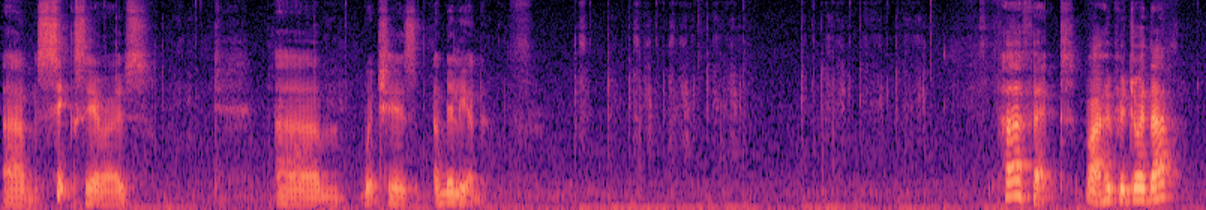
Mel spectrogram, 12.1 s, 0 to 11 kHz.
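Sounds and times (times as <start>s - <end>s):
stylus scratching on tablet: 1.5s - 2.0s, 5.7s - 9.4s.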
